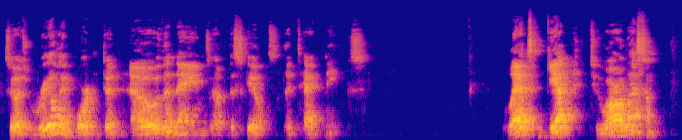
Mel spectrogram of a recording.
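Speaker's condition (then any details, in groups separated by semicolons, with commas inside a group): No condition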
